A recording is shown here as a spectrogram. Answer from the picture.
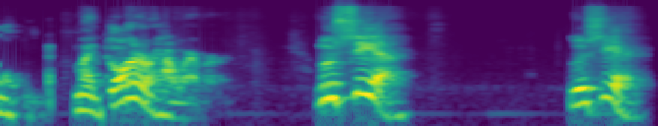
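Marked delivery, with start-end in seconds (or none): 2.2-4.3 higher-pitched summons by name; calling out. Real, not acted. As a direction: call your daughter over. Calling daughter to come over.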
